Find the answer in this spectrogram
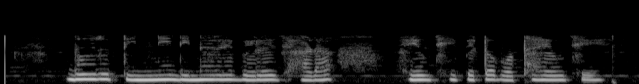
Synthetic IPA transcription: d̪ojɾot̪inːid̪inɔɾebeled͡ʒʱaɽa | hewt͡ʃʰipeʈɔbɔt̪ʰaɦewt͡ʃʰi

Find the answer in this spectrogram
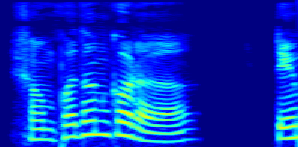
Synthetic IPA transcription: ʃɔmpad̪onkɔɾa | ʈe

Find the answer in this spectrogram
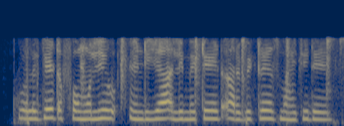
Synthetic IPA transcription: ʋolɡeʈfomuljuɪɳɖijalimiʈeɖɐɾbiʈɾeːzmɐɦit̪id̪eː

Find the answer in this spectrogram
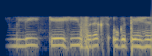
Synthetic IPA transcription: ɐmlikeɦiʋəɾəksʊɡt̪eɦɛ̃ː

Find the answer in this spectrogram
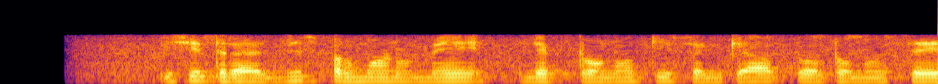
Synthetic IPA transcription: ɪsit̪ɐɾəɦd͡ʒɪspɾɐmaːɽ̃õmẽɪleːk̚ʈɾoːnõkisɐ̃ŋkʰjapɾoːʈoːnõse

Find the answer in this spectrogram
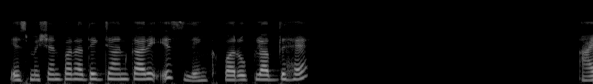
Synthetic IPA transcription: ɪsmɪʃənpɐɾɐd̪ʱɪk̚d͡ʒaːnkaːɾiʔɪslɪ̃ŋkpɐɾʊpləb̚d̪ʱɦɛː | aː

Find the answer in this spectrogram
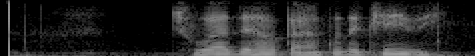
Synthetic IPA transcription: t͡ʃʰuad̪ehokahãkud̪ekʰeiβi

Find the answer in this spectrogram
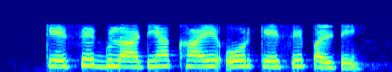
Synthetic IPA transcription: keːseːɡʊlaːʈɪjãːkʰaːeʔɔːɾkeːseːpəlʈeː

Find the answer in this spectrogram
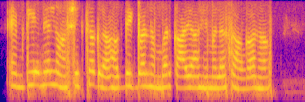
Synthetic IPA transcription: emʈienelnaːʃikt͡saɡɾaːɦək̚b̪iɡ̚balnəmbəɾkaːjaːɦeməlasãːŋɡana

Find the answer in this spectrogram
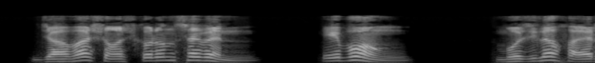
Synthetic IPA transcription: d͡ʑabʱaʃɔŋʃkɔɾonsebʱen | eboŋ | mod͡ʑilafajɾ

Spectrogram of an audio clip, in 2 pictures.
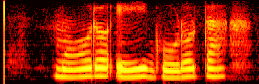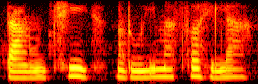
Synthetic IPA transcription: moɾɔʔeiɡoɽɔʈat̪aɽ̃ut͡ʃʰid̪ujmasɔɦela

